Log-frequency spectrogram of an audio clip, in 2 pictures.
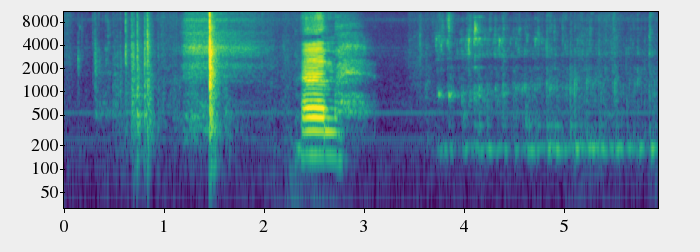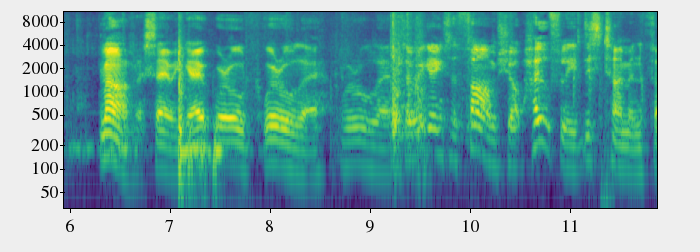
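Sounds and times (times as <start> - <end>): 
speech: 2.4 - 3.0, 6.3 - 11.8
coffee pouring into a cup: 3.6 - 7.4.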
